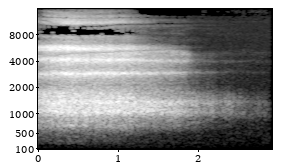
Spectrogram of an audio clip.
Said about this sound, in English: One more inhale and exhale.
